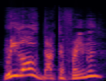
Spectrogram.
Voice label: reload, male; npc; Garry's Mod; hl2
